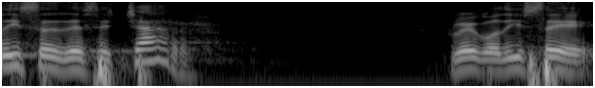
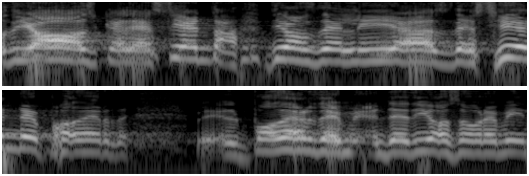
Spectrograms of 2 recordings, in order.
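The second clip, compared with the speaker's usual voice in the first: mock shouted prayer; 6 semitones higher, 9 dB louder than usual. Pastor mocking hour-long pleading prayers, loud mock shout. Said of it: "No necesito una hora rogando".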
